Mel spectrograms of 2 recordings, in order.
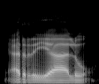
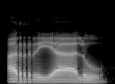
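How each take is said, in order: Both takes have the same delivery.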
